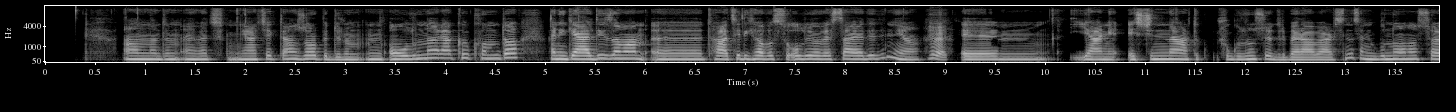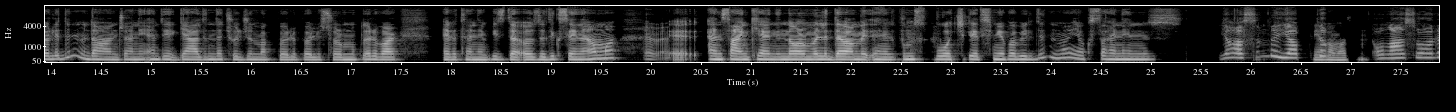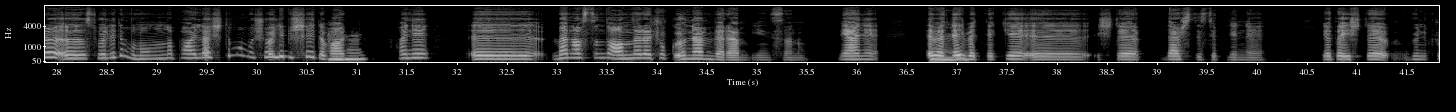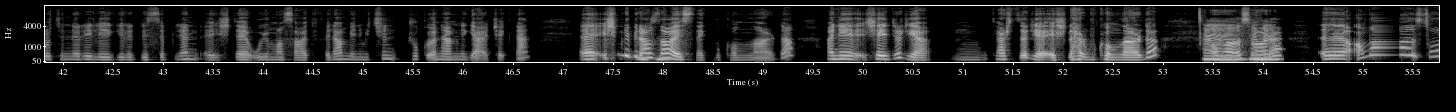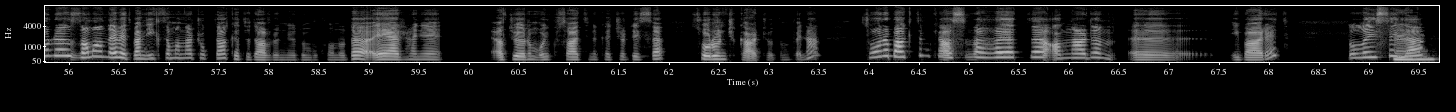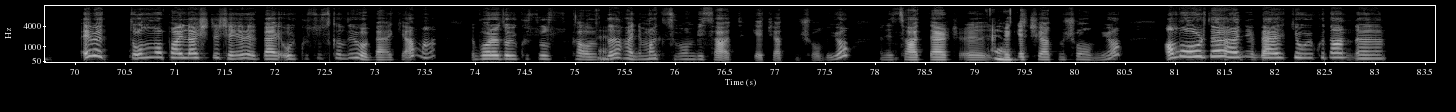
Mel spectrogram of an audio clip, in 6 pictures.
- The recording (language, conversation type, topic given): Turkish, advice, Uzaktaki partnerinizle ilişkinizi sürdürmekte en çok hangi zorlukları yaşıyorsunuz?
- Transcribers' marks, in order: tapping; other background noise; other noise; distorted speech; laughing while speaking: "eşler bu konularda"; "falan" said as "felan"; static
